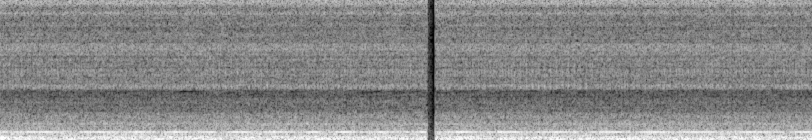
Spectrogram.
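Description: Steady background hiss with a faint steady hum, cutting out for an instant about two seconds in.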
